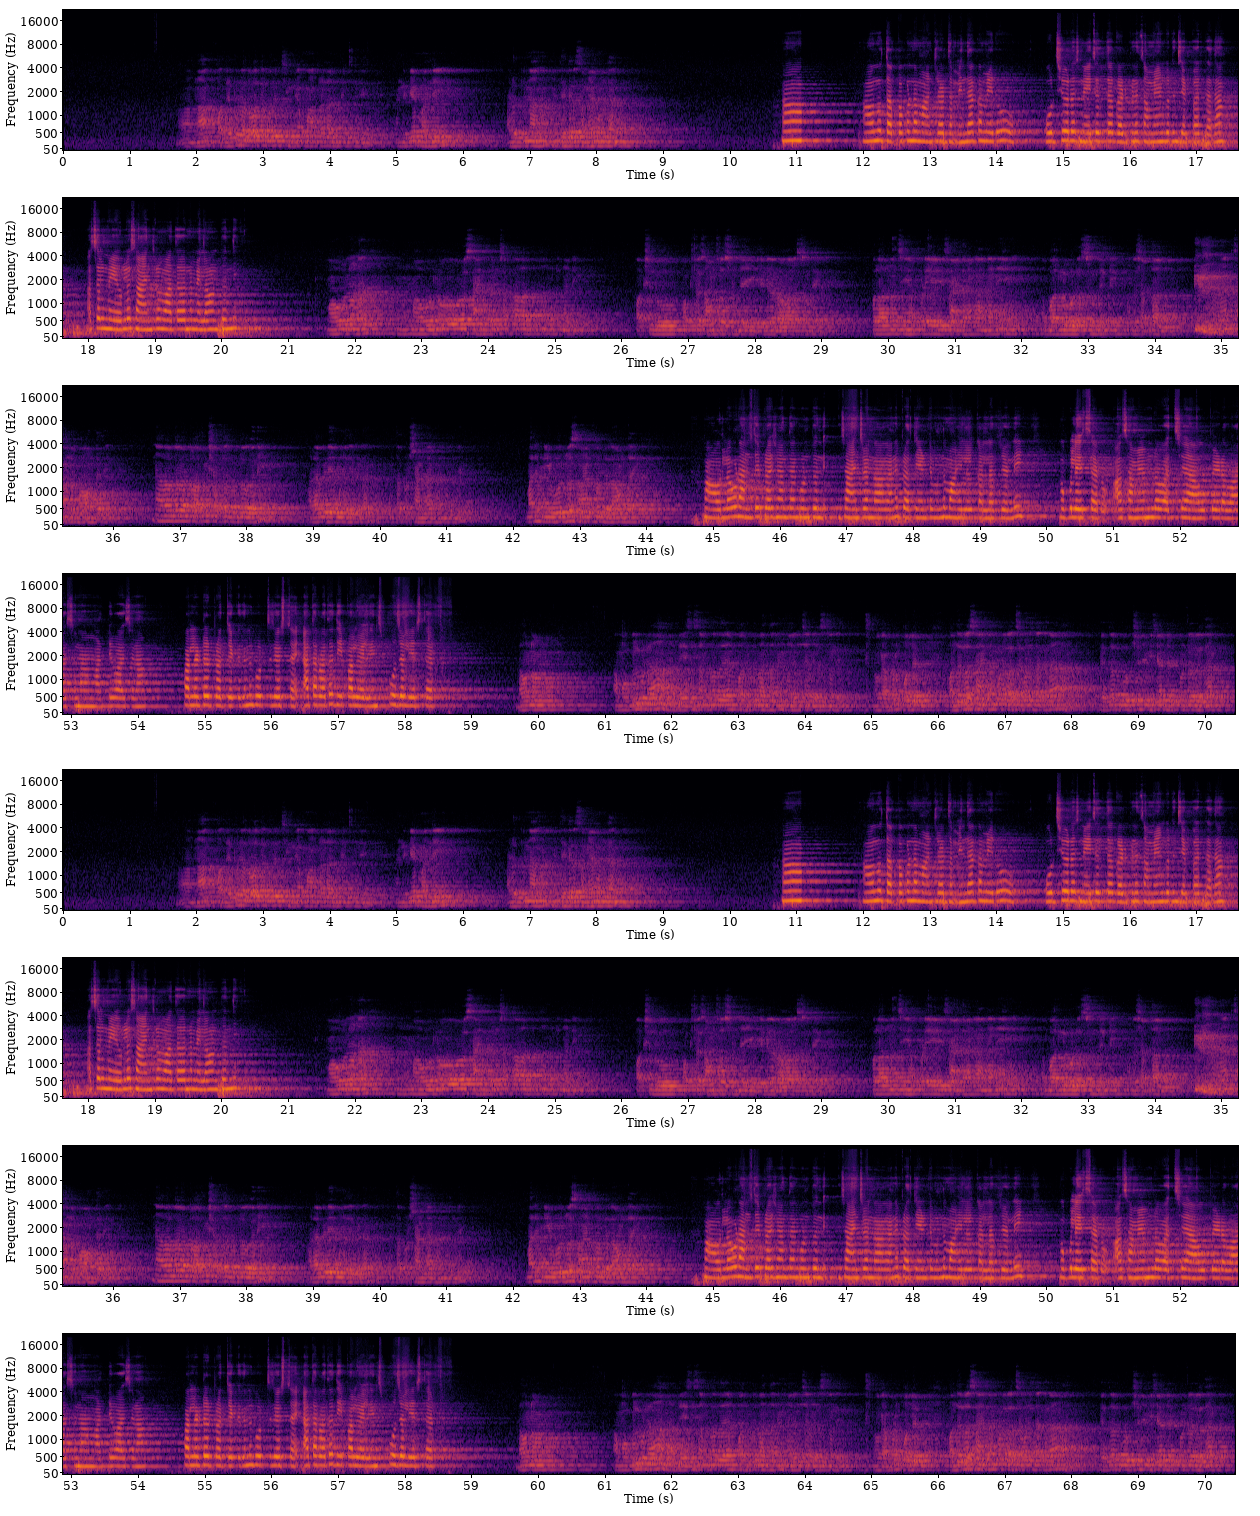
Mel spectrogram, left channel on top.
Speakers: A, on the right; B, on the left.
A: ఆ నాకు పల్లెటూరు అలవాళ్ళ గురించి ఇంకా మాట్లాడ అనిపించింది అందుకే మళ్ళీ అడుగుతున్నాను మీ దగ్గర సమయం ఉందా
B: ఆ అవును తప్పకుండా మాట్లాడతాం ఇందాక మీరు ఊడ్చూర స్నేహితులతో గడిపిన సమయం గురించి చెప్పారు కదా అసలు మీ ఊర్లో సాయంత్రం వాతావరణం ఎలా ఉంటుంది
A: మా ఊర్లోనా మా ఊర్లో సాయంత్రం చాలా అద్భుతంగా ఉంటుందండి పక్షులు పక్షుల సౌండ్స్ వస్తుంటాయి గిలగిల రావాల వస్తుంటాయి పొలాల నుంచి అప్పుడే సాయంత్రం కాగానే బర్లు కూడా వస్తుంటాయి అలా శబ్దాలు అనికి చాలా బాగుంటది నార్మల్ గా ట్రాఫిక్ శబ్దాలు ఉండవు గాని అడవిడ ఏమి ఉండదు ఇక్కడ అంత ప్రశాంతంగా ఉంటుంది మరి మీ ఊర్లో సాయంత్రాలు ఎలా ఉంటాయి
B: మా ఊర్లో కూడా అంత అతే ప్రశాంతంగా ఉంటుంది సాయంత్రం కాగానే ప్రతి ఇంటి ముందు మహిళల కల్లపు జల్లి ముగ్గులేస్తారు ఆ సమయంలో వచ్చే ఆవు పేడ వాసన మట్టి వాసన పల్లెటూరు ప్రత్యేకతను గుర్తు చేస్తాయి ఆ తర్వాత దీపాలు వెలిగించి పూజలు చేస్తారు
A: అవునవును ఆ ముగ్గులు కూడా వేస సంప్రదాయం పల్లెట అంధాన్ని మరింత పెంచుతుంది ఒకప్పుడు పల్లె పల్లెల్లో సాయంత్రం కూడా రచ్చబడి దగ్గర పెద్దవాళ్ళు కూర్చునే విషయాలు చెప్పుకుంటే వాళ్ళు కదా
